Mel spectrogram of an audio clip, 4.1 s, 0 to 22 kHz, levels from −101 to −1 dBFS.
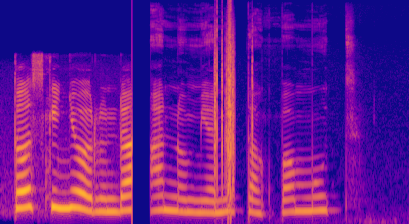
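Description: From the start of the speech to 1.5 s, the audio is dull and boxy, with nothing above 8 kHz. It then opens up after a gap of about 0.19 s. This is most likely an input switched to a poorer device, such as a headset's call profile. A plain low-pass filter would not explain what else changes at the switch: the level shifts by roughly 5 dB, and a different background hiss sits about 35 dB below the speech.

From 2.13 to 2.52 s, dense, uneven scratching and rustling lies over the speech at about the same loudness as the speech itself. This is cable scratch noise, likely from a worn cable or connector being moved so that its contact resistance fluctuates rapidly. Clipping crackle would follow the loud peaks of the signal. These bursts are irregular, independent of what is being said, and stop once the movement ends.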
